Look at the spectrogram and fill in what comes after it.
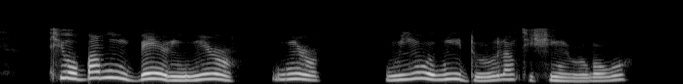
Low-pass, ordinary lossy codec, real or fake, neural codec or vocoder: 5.4 kHz; AAC, 32 kbps; fake; autoencoder, 44.1 kHz, a latent of 192 numbers a frame, MeloTTS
